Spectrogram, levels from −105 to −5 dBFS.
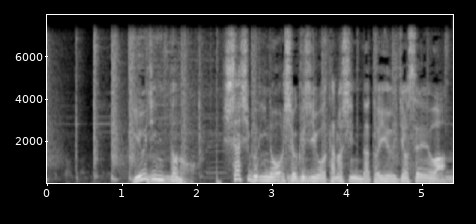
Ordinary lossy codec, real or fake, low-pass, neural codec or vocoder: none; real; 7.2 kHz; none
